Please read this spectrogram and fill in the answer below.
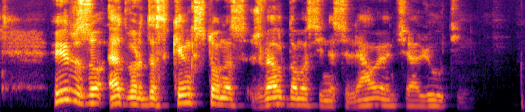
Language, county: Lithuanian, Alytus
